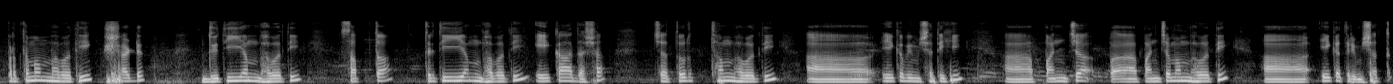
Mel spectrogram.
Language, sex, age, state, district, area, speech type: Sanskrit, male, 18-30, West Bengal, Paschim Medinipur, urban, spontaneous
